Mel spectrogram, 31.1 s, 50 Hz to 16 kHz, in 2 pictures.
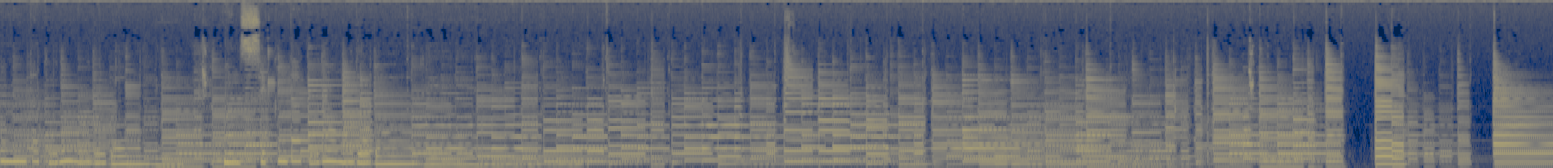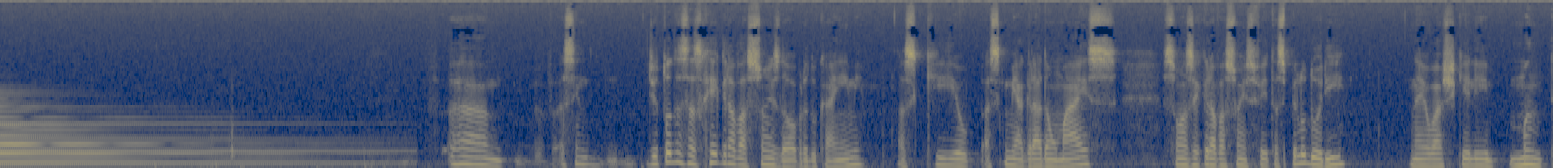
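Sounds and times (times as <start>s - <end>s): acoustic guitar samba: 0.0s - 19.7s.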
